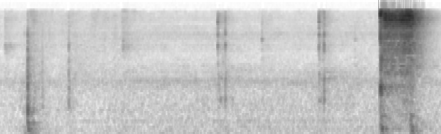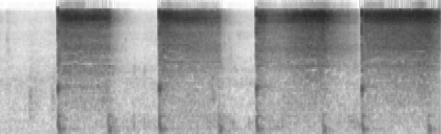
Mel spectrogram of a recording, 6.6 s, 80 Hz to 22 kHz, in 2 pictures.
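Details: Philips GC9622/20 steam iron, boiler refilled for retest: sharp hissing steam bursts about a second long after a few quiet clicks; steam comes out, water pump confirmed faulty and steam switch suspected unreliable.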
